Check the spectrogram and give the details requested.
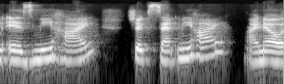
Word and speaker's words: Csikszentmihalyi: the father of flow so his name is me hi chick sent me high i know it's a mouthful i had to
